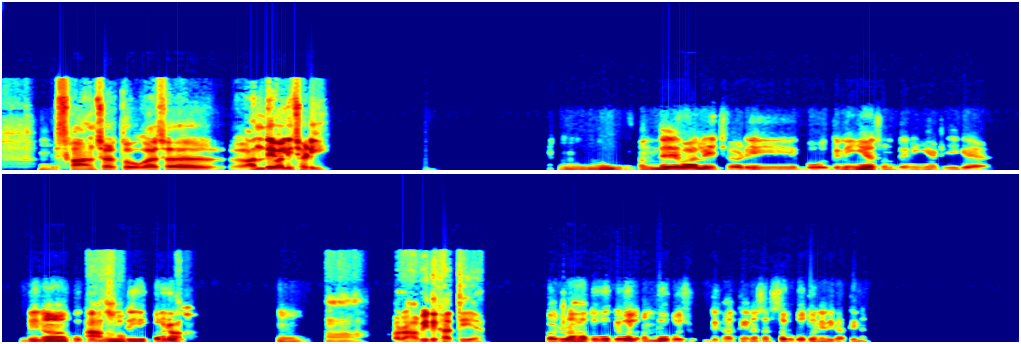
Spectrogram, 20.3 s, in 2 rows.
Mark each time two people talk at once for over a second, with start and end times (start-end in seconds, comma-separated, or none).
none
